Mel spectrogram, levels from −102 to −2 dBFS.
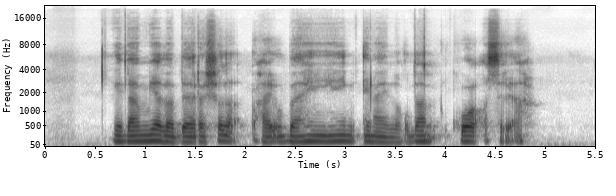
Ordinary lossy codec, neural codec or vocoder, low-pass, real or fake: none; codec, 44.1 kHz, 2.6 kbps, SNAC; none; fake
